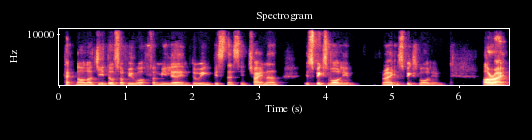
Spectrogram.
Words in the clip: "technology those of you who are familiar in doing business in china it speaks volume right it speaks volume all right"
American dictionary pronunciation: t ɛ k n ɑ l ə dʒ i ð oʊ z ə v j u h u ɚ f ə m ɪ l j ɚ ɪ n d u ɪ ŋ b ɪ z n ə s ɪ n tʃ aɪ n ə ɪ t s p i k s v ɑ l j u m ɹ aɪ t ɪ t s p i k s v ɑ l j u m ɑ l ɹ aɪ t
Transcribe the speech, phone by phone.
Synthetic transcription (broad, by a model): t ɛ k n ɑ l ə dʒ i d oʊ s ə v j u h u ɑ f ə m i l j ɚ ɪ n d u ɪ ŋ b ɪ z n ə s ɪ n tʃ aɪ n ə ɪ t s p i k s v ɑ l j u m ɹ aɪ t ɪ t s p i k s v ɑ l j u m ɑ l ɹ aɪ t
